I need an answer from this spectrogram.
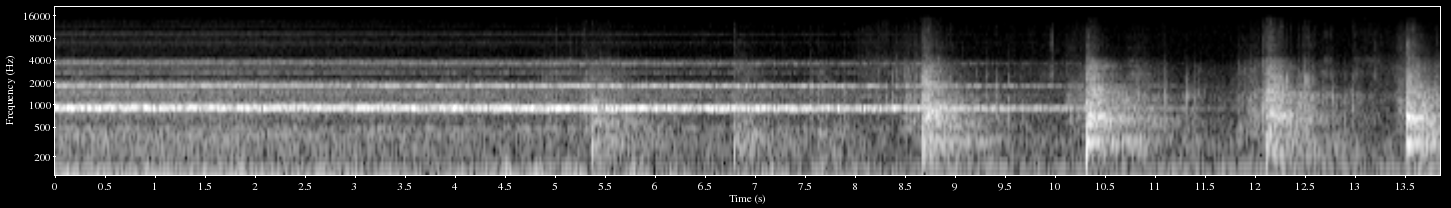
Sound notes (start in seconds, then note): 5.5 footsteps tapping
